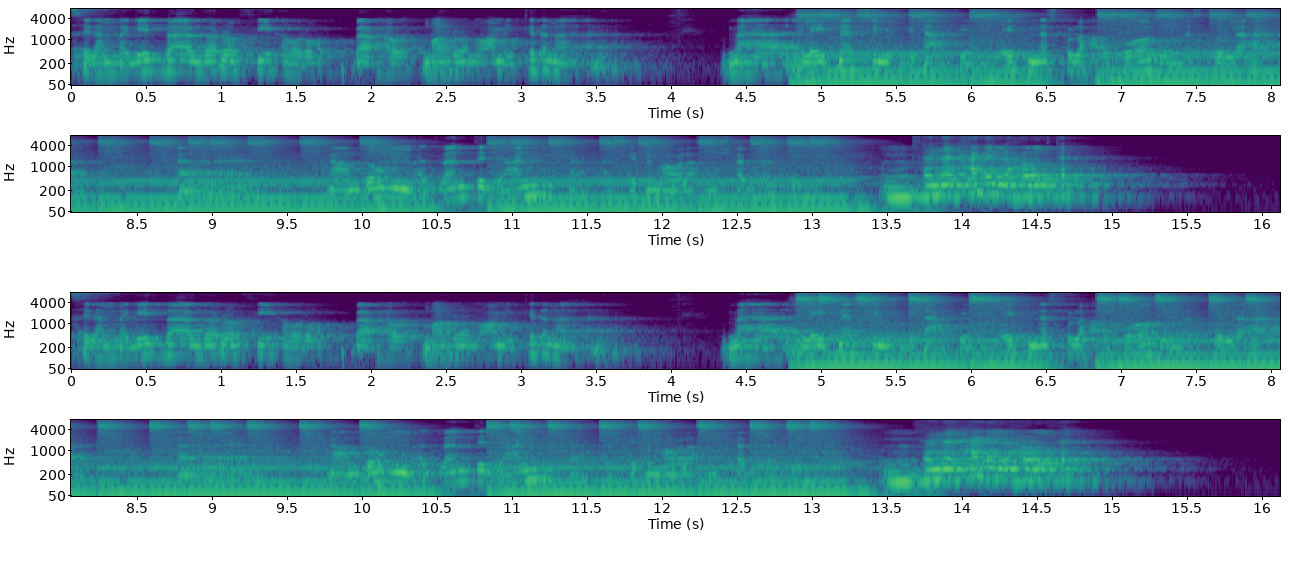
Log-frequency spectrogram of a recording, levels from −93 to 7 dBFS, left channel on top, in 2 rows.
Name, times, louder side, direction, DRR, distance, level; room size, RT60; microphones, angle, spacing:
voice 1, 0.0-3.7 4.3-8.2 8.8-9.3 9.8-13.1, left 1 dB, 20° left, 7 dB, 0.4 m, -35 dB
sound 1, 4.8-6.6 6.8-10.6 10.8-13.2, right 2 dB, 45° right, 1.9 m, -32 dB
voice 2, 13.4-14.7, left 1 dB, 70° left, 1 dB, 2.0 m, -27 dB
12.0 x 6.3 x 6.8 m, 1.2 s
head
